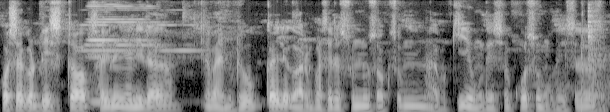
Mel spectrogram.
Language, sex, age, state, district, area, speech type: Nepali, male, 30-45, West Bengal, Jalpaiguri, urban, spontaneous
